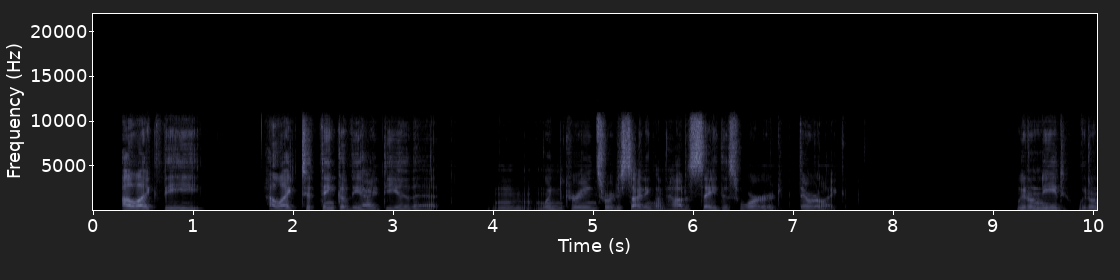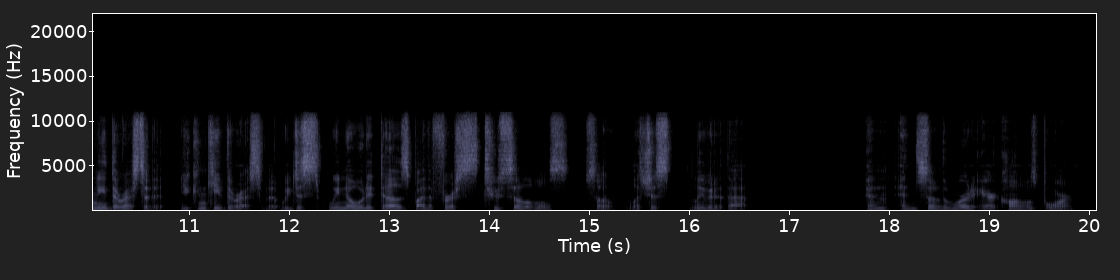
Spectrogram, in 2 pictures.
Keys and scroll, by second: 14.9 BackSpace.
